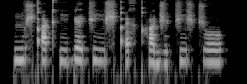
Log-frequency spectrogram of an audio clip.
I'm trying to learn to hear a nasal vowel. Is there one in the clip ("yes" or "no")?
no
